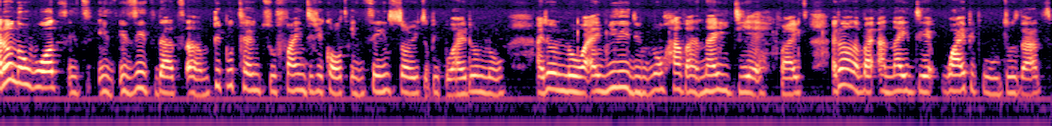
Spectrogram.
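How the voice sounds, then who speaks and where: A woman with a medium pitch and a dark, mellow tone speaks fairly slowly with fairly even intonation. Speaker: YouTuber. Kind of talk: casual vlog talk.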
